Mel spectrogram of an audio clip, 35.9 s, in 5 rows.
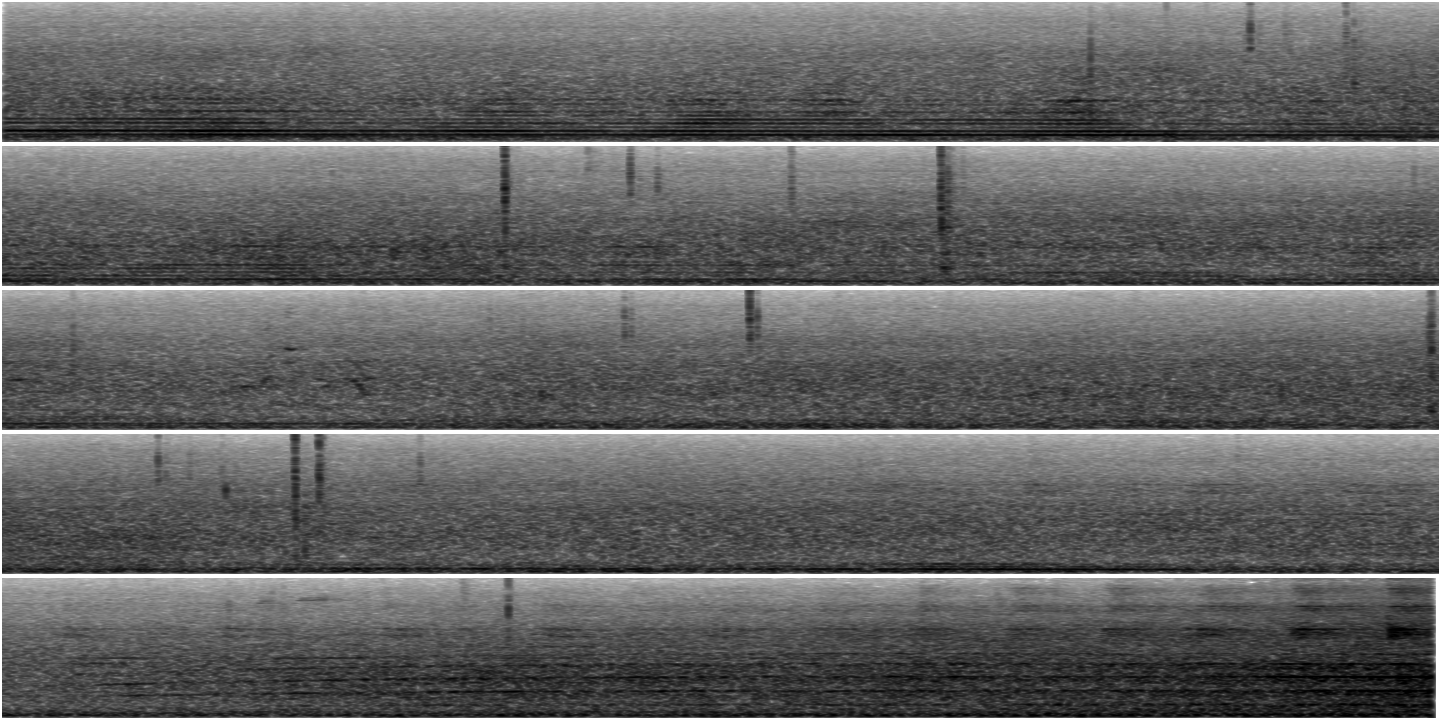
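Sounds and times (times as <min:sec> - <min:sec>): rising engine note: 0:00.1 - 0:09.7, 0:27.4 - 0:35.9
background traffic rumble: 0:00.1 - 0:35.9
distant diesel locomotive: 0:00.1 - 0:35.9.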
